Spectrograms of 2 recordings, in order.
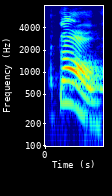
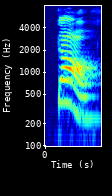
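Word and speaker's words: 倒: Okay, this Dao, the pronunciation of this Dao is similar to this one.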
